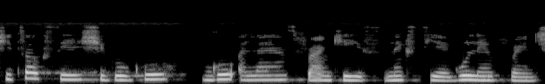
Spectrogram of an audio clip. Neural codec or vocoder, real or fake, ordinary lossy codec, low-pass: none; real; none; 7.2 kHz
